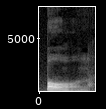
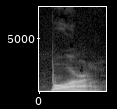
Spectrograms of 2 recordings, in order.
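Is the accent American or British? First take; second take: British; American. First: It is said in a British accent, no R. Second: It is said in an American accent, with R. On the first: "we should say born" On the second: "in American English, we do pronounce the R sound"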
